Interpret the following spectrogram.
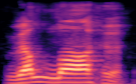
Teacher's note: ve Allah lafzı burada kalın okunuyor Neden Çünkü öncesindeki harfin harekesi üstte yani Allah lafzına üstten bağlanılıyor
